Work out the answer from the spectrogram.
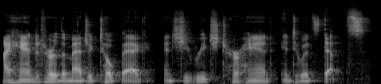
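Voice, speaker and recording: A man with a deep voice narrates a first-person audiobook. His tone is bright and forward, in the manner of an author reading his own story. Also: normal speed.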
